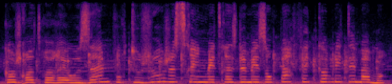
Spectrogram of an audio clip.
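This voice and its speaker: A woman's voice: very high-pitched, fairly even intonation, fast, music in the background. A woman voicing a sweet, dutiful little girl in a dubbed cartoon, polite and earnest.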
